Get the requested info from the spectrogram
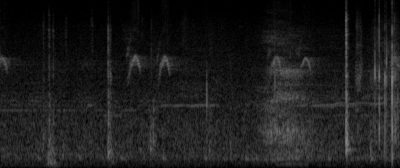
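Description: A bird chirping: short, high, arched chirps repeated about every second. Near the end comes a quick run of sharp clicks, the loudest sound here.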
